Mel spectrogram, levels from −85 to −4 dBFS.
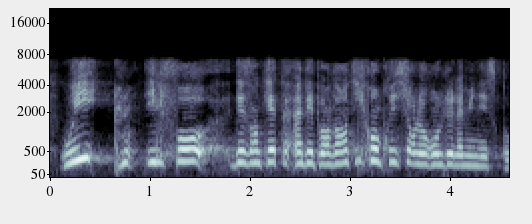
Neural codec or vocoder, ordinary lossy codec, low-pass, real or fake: none; Opus, 32 kbps; 7.2 kHz; real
